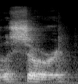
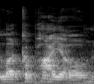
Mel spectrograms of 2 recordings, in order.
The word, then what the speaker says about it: Leshurr: Now, Leshurr. Not la. Not La Capayo, not La Capone, none of that. Leshurr.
